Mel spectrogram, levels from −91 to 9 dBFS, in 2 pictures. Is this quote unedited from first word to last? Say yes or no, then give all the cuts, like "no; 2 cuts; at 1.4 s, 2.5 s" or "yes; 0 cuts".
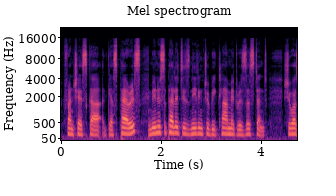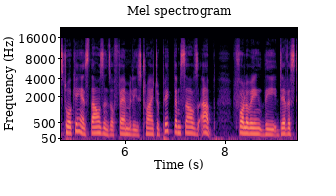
no; 2 cuts; at 1.8 s, 4.4 s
